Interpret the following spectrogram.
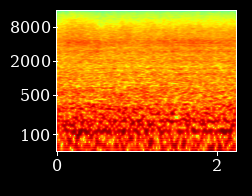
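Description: Steady hiss of steam venting from a standing R class Hudson steam locomotive, even and unbroken.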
